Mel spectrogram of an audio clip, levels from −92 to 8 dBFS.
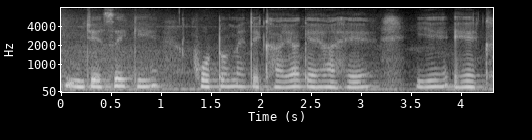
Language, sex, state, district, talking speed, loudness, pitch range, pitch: Hindi, male, Chhattisgarh, Raipur, 125 wpm, -18 LUFS, 200-220 Hz, 210 Hz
